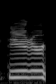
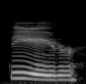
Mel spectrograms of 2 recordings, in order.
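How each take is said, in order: First: The word is said in a plain, non-Southern way. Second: The word is said in a Southern US way. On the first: "I say theater" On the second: "a funny Southern way"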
